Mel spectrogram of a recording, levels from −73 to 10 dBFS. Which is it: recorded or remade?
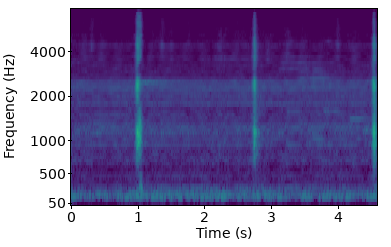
remade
